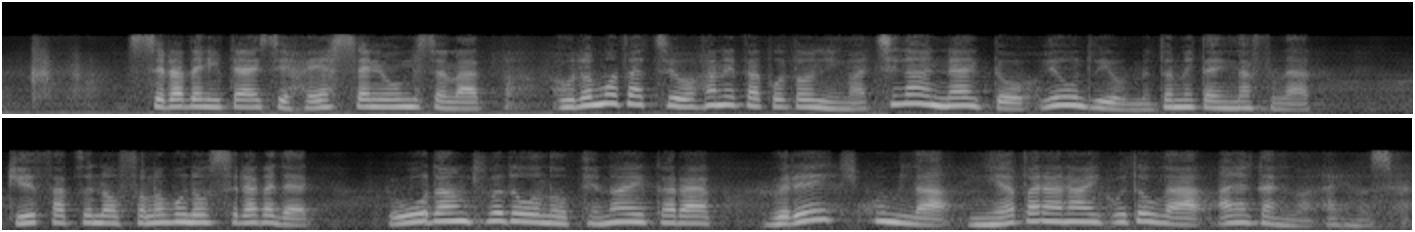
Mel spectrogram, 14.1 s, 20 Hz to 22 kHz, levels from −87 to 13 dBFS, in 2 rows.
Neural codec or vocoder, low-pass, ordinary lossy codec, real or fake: codec, 16 kHz, 0.5 kbps, FunCodec, trained on LibriTTS, 25 frames a second; 7.2 kHz; none; fake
